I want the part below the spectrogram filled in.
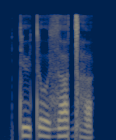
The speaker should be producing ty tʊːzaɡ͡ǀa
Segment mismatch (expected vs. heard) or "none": none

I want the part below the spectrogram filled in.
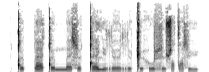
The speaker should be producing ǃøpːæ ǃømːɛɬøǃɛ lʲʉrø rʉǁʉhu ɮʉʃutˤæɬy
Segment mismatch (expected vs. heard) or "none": none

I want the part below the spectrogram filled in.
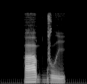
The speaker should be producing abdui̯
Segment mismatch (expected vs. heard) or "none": none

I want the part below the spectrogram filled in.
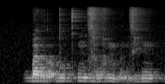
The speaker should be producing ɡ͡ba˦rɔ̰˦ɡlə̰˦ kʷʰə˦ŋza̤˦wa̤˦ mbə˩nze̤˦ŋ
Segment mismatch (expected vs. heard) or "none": none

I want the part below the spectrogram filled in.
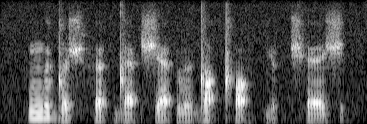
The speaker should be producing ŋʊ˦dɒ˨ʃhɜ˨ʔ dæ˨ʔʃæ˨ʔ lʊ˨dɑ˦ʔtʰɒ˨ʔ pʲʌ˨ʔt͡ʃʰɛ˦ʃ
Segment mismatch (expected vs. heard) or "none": none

